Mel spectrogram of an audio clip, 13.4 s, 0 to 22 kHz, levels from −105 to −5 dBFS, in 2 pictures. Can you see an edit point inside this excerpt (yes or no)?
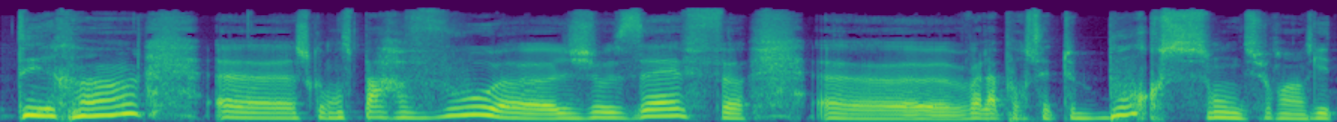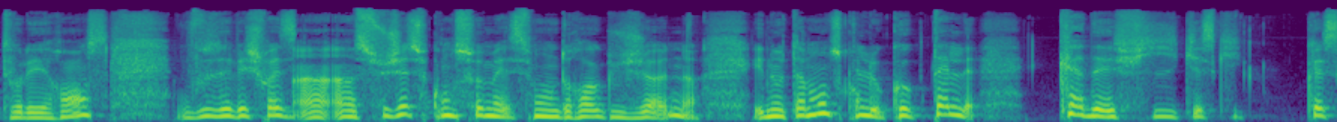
yes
